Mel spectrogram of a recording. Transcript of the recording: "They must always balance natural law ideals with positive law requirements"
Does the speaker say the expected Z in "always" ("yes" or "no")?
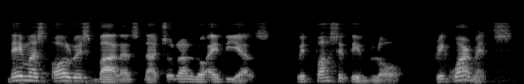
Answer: no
